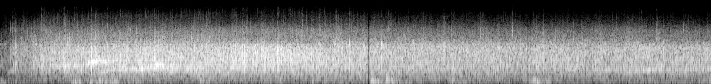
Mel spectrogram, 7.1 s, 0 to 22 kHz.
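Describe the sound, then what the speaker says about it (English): Audience applause for professors at a USITT 2016 keynote address, a steady dense wash of clapping from a large crowd that holds at a constant level for about seven seconds. "I would like you to give a round of applause to all your professors"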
